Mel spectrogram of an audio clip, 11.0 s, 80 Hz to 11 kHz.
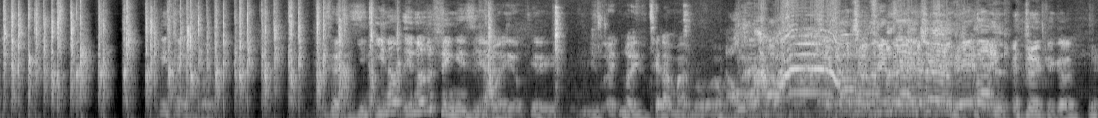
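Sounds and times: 
hand clapping: 0.0s - 4.1s
speech: 1.6s - 2.4s, 3.3s - 10.9s
laughter: 7.3s - 10.8s.

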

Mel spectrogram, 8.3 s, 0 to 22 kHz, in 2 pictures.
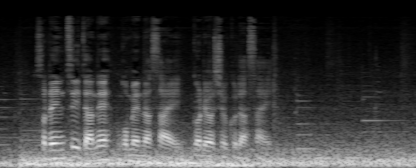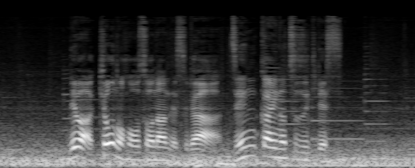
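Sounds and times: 
car engine rumbling inside a moving vehicle: 0.0s - 8.3s
road and traffic noise: 0.0s - 8.3s
speech: 0.4s - 3.0s, 4.9s - 7.7s.

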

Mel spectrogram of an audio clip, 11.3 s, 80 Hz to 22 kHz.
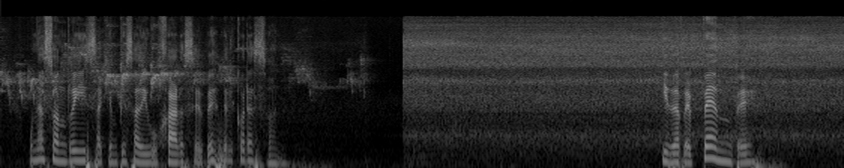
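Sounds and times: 
bird chirps: 0.0s - 5.0s
speech: 0.4s - 4.0s, 8.8s - 10.2s.

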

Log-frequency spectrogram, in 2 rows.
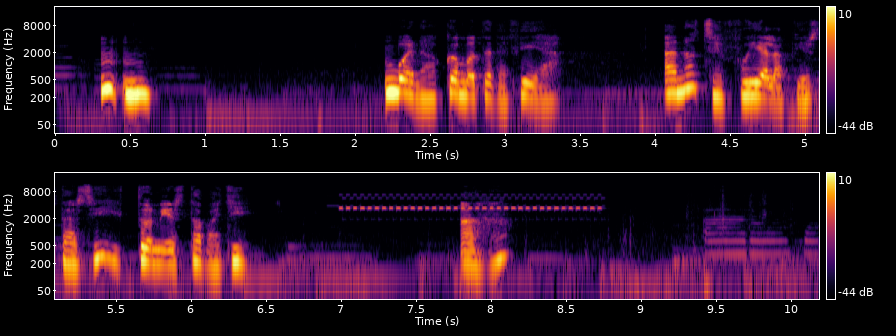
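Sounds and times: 
steady sustained music tones: 0.0s - 10.1s
speech: 0.4s - 0.8s, 2.2s - 6.5s, 7.8s - 8.2s
telephone bell ringing: 7.0s - 8.8s.

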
